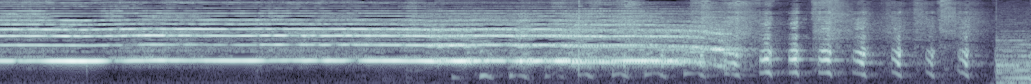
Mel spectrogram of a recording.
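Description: A young man's high-pitched sustained scream, held on one steady note. About three and a half seconds in, it drops and breaks into a quick stuttering run of short vocal pulses, about eight a second.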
